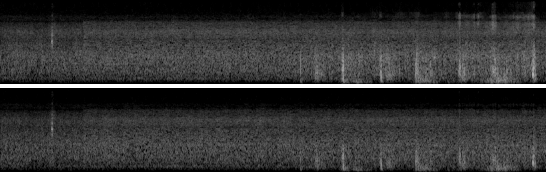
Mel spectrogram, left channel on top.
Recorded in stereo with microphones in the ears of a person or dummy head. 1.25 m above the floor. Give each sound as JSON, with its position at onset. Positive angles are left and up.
{"t": 0.5, "sound": "dripping", "side_deg": -15}
{"t": 3.0, "sound": "running footsteps", "side_deg": 75}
